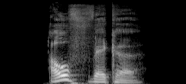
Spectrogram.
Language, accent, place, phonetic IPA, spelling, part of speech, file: German, Germany, Berlin, [ˈaʊ̯fˌvɛkə], aufwecke, verb, De-aufwecke.ogg
- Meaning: inflection of aufwecken: 1. first-person singular dependent present 2. first/third-person singular dependent subjunctive I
